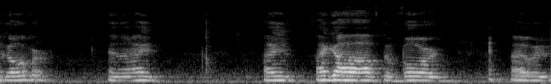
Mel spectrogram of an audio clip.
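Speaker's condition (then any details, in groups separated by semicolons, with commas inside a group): ALS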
